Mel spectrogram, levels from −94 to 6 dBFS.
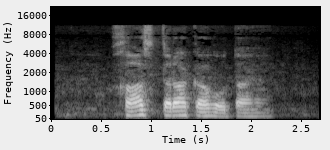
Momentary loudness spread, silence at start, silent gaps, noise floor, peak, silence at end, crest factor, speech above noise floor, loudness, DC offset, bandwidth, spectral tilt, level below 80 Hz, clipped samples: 15 LU; 0.65 s; none; -49 dBFS; -2 dBFS; 0.55 s; 16 dB; 34 dB; -16 LUFS; under 0.1%; 11.5 kHz; -5.5 dB/octave; -60 dBFS; under 0.1%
